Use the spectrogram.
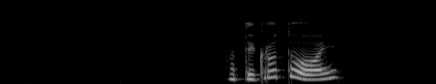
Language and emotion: Russian, positive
